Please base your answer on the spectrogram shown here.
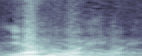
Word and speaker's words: Yahweh: Iku nak teng ejaan Latin Y besar, A H besar, W E H besar, Yahweh.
